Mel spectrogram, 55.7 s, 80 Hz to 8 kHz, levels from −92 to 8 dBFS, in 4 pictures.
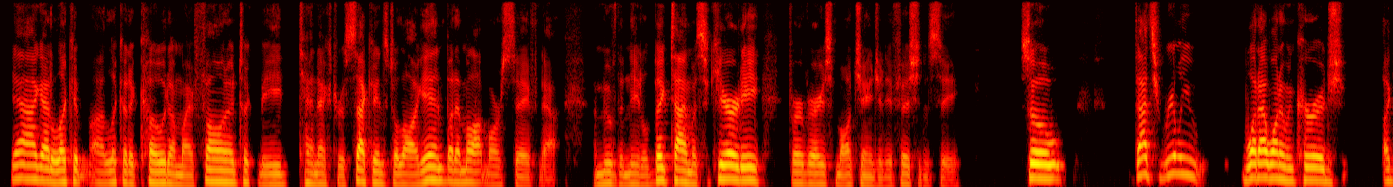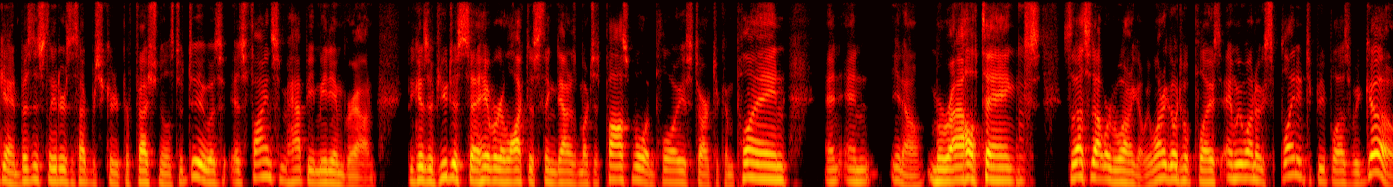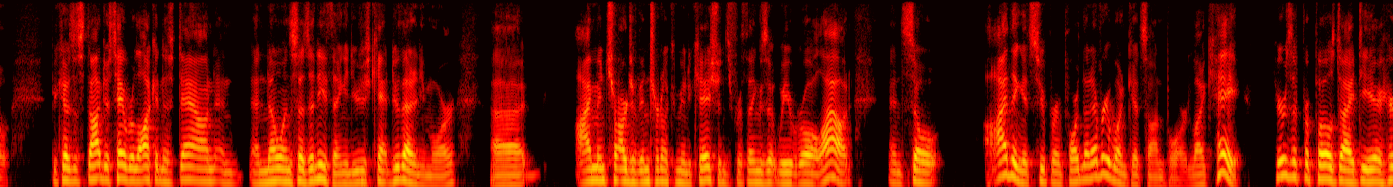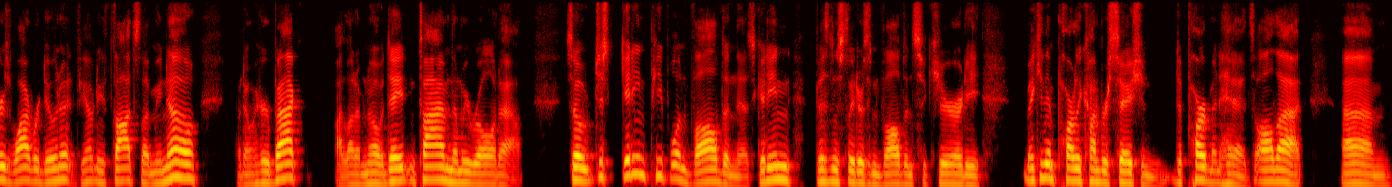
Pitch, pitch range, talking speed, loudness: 140 Hz, 120-160 Hz, 245 wpm, -28 LUFS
